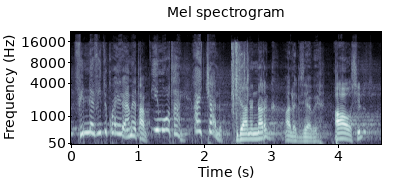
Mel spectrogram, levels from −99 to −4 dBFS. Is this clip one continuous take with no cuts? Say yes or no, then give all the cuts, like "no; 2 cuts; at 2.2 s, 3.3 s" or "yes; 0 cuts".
no; 3 cuts; at 1.2 s, 2.3 s, 3.8 s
